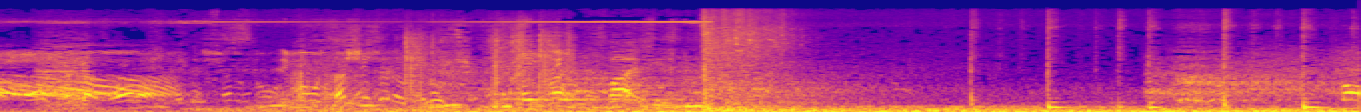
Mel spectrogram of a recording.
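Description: Short spoken lines in Portuguese over a low soundtrack bed. A brief rushing noise comes about four and a half seconds in, and a run of sharp clicks follows near the end.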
